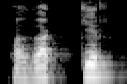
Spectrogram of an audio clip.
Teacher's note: فذکر، فذکر، فا حرف شفوی ہے، اور ذال جو ہے اس کو نرم پڑھیں گے، زینہ بن جائے، اور کاف پر شد ہے، ذال اور کاف کو اکٹھے پڑھیں گے، اس پر زور آئے گا کیونکہ 2 بار پڑھا جاتا ہے شد والا حرف۔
